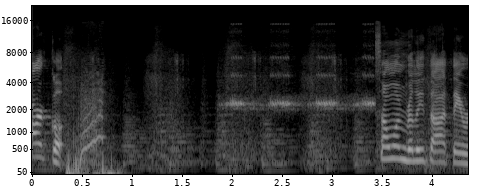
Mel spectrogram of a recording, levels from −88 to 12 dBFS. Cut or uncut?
cut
